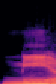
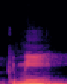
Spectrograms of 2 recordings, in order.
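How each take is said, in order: First: No k sound is heard at the start. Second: A k sound is heard at the start. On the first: The speaker calls it right. "నీ అంటారు. కే పలకూడదు" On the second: The speaker calls it wrong. "క్నీ అనరు"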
